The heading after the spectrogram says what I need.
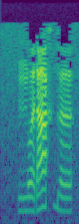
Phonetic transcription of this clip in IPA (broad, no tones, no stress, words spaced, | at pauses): ŋʷɜɾaːxɡəː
